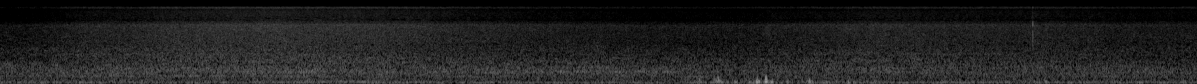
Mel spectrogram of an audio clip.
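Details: Outdoor hiss of wind and rustling with a few soft knocks near the middle, and no animal calls.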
